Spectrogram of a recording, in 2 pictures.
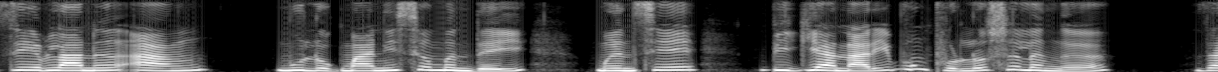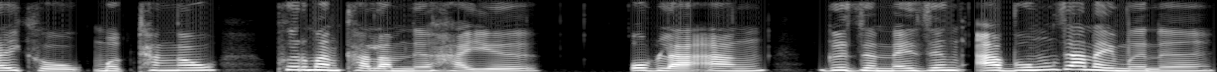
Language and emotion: Bodo, happy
